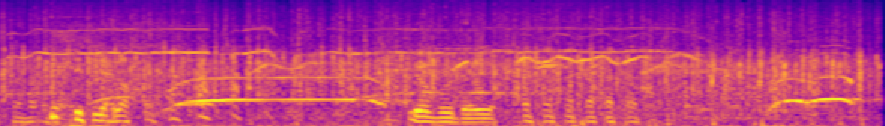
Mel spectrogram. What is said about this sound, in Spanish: Eh, por favor, fuerte el aplauso para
